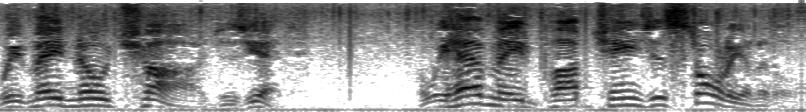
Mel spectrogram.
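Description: Formal district attorney, noisy old radio. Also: male voice, a little high, big pitch swings, normal speed, sharp tone, full character voice. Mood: official. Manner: formal, clipped, official. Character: earnest, authoritative male district attorney. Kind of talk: 1940s radio acting. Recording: noisy, muffled 1940s radio recording.

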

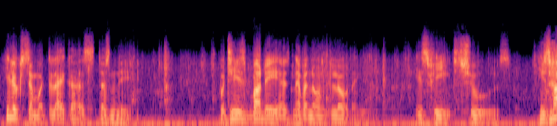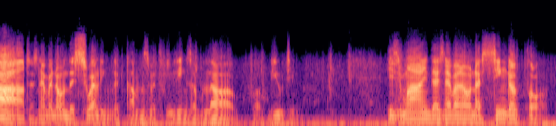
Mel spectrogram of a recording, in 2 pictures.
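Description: A cold French doctor and murderer with grand, oratorical disdain. The voice is low and forceful with a gravelly grain. It comes from a muffled 1940s radio drama recording. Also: male voice, big pitch swings, heavily acted. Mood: haughty, disdainful. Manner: pompous, measured, oratorical. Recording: dull, noisy vintage radio recording.

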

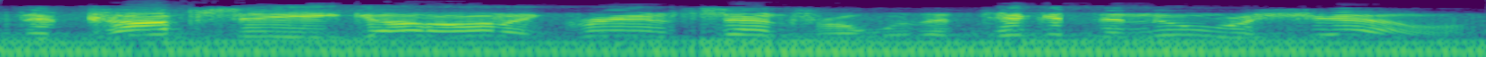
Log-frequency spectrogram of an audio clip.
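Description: An actor playing a blunt, excitable taxi dispatcher over a two-way radio in a 1940s radio drama. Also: male voice, very high voice, fast. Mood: urgent, alarmed. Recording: dull, noisy old radio broadcast.

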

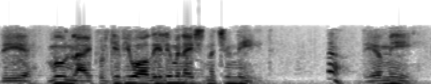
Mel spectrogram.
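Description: An actor playing an ominously polite waxworks owner with an English accent in a 1940s radio mystery. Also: male voice, medium pitch, fairly even intonation, a little fast, muffled recording, noisy background, natural voice. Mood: politely ominous. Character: suave, sinister waxworks owner with polite menace. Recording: old radio recording with music behind.

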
